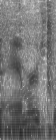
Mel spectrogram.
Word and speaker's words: Amherst: Thank you to Smitty and Terry and Amherst, where only the H is silent.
